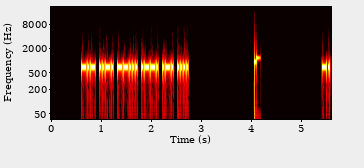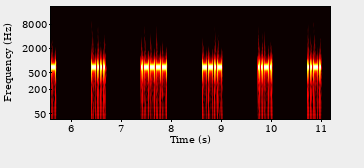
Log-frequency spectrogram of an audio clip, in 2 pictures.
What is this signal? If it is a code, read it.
Morse code, heard as a keyed tone, about 40 wpm, spaced as for 17 wpm, 700 Hz. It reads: KF7PRH KB1QFF
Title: USA Call Signs - 6 Characters - 8x Character Spacing - 40wpm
